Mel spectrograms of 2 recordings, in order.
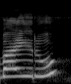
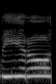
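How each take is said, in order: First: The first vowel sounds like 'eye'. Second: The first vowel sounds like 'ee'. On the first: The speaker calls it wrong. "pero ang name mo Bairu" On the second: The speaker calls it right. "Pronounce Biru. Ah, Biru. Sorry, sorry"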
